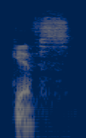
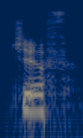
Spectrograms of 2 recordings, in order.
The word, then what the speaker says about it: GIF: in the minority but every time you say it with a hard g i it hurts a little bit physically say what GIF oh no they're gifs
